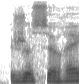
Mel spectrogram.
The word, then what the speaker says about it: serais: Remember, so AIS, but then you don't pronounce the final S. Je serai.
